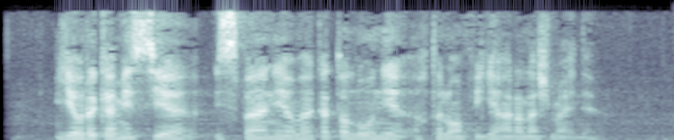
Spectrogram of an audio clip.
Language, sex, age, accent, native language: Uzbek, male, 18-24, Andijon, Uzbek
